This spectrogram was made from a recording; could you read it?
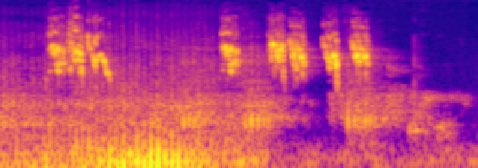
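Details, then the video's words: Cheerful budgie chirping in short clusters of sharp, slightly buzzy notes, two to three quick chirps per cluster, over a low rumbling background. "Happy budgie chirping sound"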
